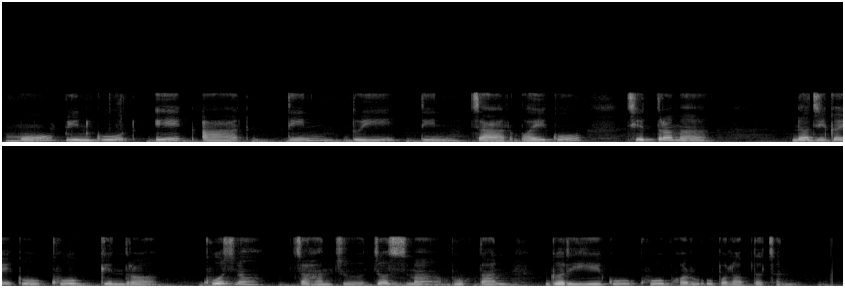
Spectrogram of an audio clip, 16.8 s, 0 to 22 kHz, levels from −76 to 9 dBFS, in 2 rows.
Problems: none marked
